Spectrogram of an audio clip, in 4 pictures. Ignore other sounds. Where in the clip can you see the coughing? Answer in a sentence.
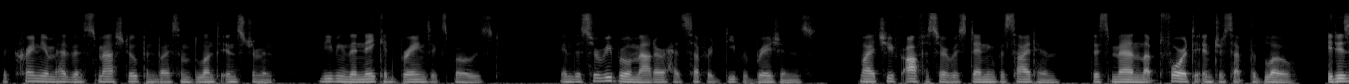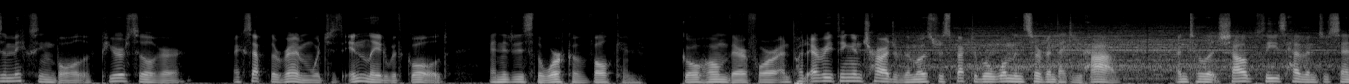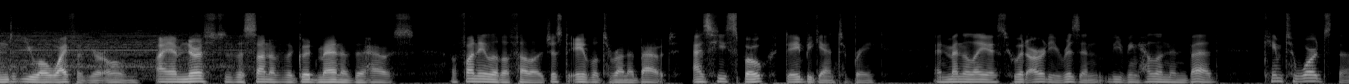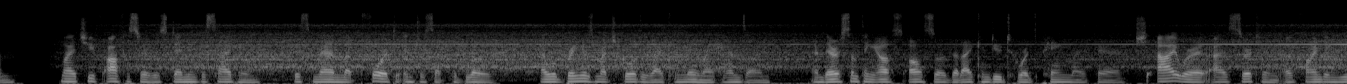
You can't hear the coughing here.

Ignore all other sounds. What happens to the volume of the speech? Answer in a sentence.
The loudness of the speech goes up, then down.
